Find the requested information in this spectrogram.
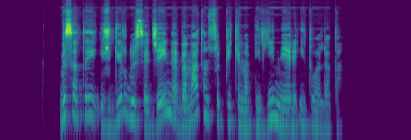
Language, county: Lithuanian, Vilnius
